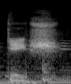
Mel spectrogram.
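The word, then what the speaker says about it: geis: I just want to point out real quick that it's pronounced Geish, by the way. – Is it pronounced Geish? – Yeah. – No, I've always pronounced Geas? – I've always heard it pronounced Geish.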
